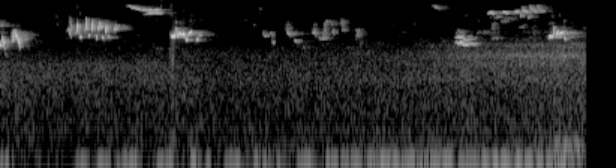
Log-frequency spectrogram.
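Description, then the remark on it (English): Parrots in Madrid, Spain, chirp and squawk in scattered, overlapping bursts over a steady low rumble, several birds calling with no one talking. “Parrot condos”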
